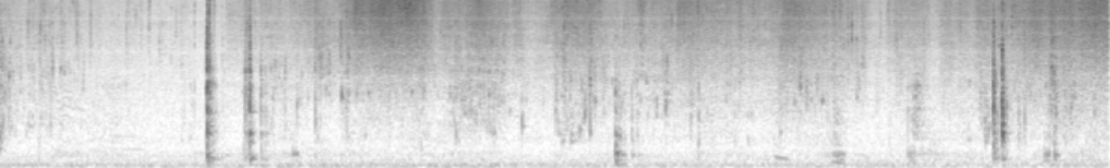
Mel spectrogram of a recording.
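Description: Muddy water sloshing and pouring as buckets bail out a shallow pond, with several sharp knocks and splashes.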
